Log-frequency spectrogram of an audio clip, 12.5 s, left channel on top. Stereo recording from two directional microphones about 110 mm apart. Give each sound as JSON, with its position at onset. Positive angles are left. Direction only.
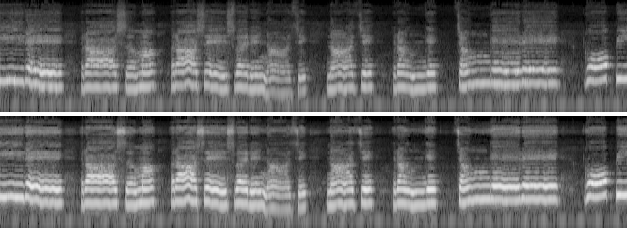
{"t": 0.0, "sound": "music", "side_deg": -40}
{"t": 1.6, "sound": "female singing", "side_deg": -40}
